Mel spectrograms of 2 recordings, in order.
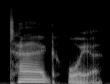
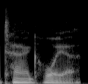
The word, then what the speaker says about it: Tag Heuer: luxury time pieces all right let's practice the pronunciation One Last Time tag hoyya fantastic you got it thanks for watching today's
